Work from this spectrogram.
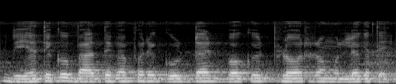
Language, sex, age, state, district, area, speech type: Odia, male, 18-30, Odisha, Puri, urban, read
